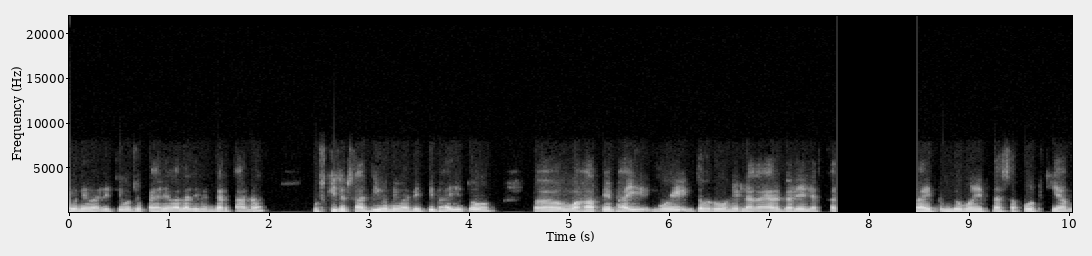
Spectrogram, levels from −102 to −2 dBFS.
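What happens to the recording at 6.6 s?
Nothing goes wrong at 6.6 s: the speech continues intact through that moment, with no dropout, click or distortion.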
